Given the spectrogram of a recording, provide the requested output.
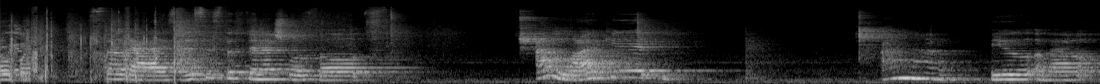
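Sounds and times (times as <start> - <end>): woman speaking: 1.0 - 4.1, 5.2 - 7.1, 8.8 - 11.0.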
